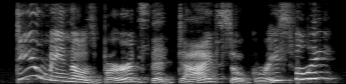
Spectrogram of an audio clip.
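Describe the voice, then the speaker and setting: Using a put-on character voice, a woman speaks at a fairly slow pace in a raised, projected voice with an extremely high pitch. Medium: read story. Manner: loud, hearty.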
